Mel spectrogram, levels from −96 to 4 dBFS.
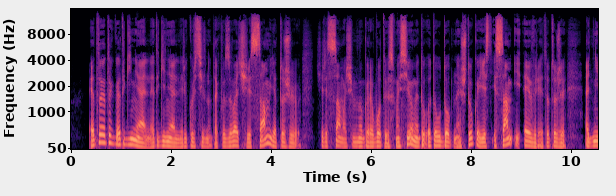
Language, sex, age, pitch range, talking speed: Russian, male, 20-39, 105-135 Hz, 180 wpm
